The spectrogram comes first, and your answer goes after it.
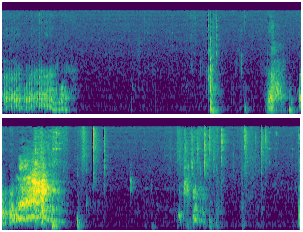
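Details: Maltese named Bailey guarding a food bowl after stealing his brother Jack's food, giving a low, rough growling grumble for about a second, then a woman scolding him indoors with more short dog noises between her words.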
